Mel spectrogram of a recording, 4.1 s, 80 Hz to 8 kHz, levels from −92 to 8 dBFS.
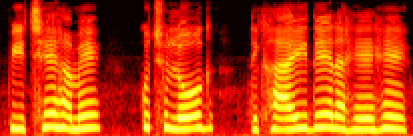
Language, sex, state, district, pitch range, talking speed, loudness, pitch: Hindi, female, Madhya Pradesh, Bhopal, 240-275 Hz, 115 wpm, -11 LUFS, 255 Hz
